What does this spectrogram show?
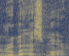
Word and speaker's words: Rouba Asmar: Uh, Ruba Ruba, am I pronouncing right? Ruba Asmar, right?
